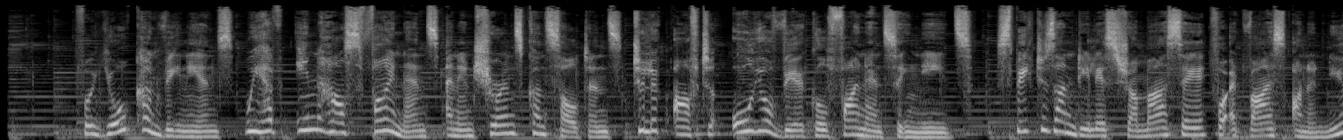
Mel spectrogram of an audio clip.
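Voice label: Voice Overs, South Africa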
